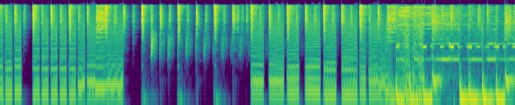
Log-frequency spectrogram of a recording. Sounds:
music

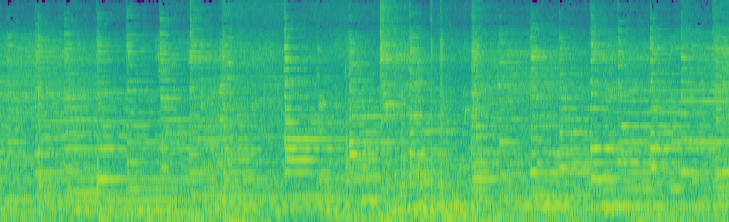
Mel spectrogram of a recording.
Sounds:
music

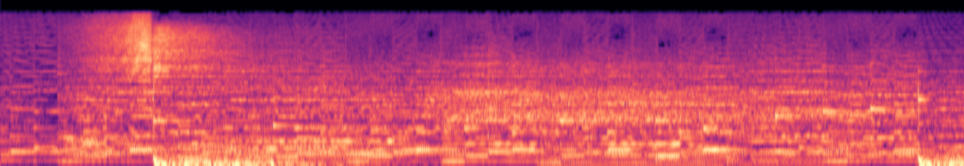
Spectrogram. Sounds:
theme music, music

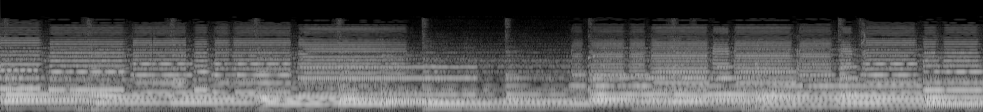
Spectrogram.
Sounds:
inside a small room, playing saxophone, music, saxophone

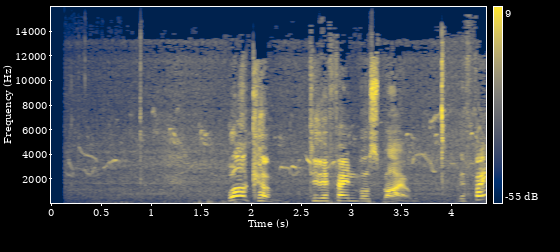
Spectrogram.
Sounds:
speech

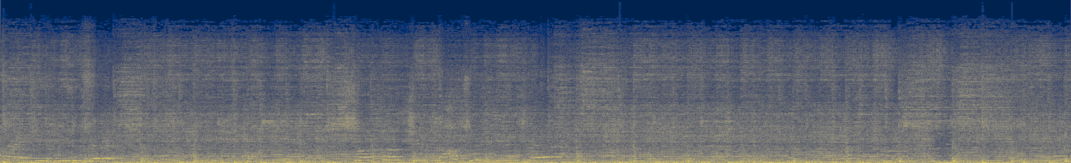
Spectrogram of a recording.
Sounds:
exciting music, music

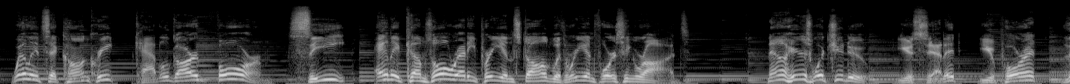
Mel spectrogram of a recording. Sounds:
music, speech

